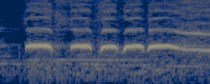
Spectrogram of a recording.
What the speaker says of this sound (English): And that is the final whistle.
